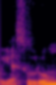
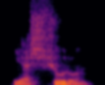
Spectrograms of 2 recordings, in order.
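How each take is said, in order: First: Yeshurun with a plain s instead of sh; pronunciación española. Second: Yeshurun with a clear hushed sh; pronunciación hebrea. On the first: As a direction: say Yeshurun the Spanish way, as Yesurún. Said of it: "como dice en español". (Yeshurun a la española, con s) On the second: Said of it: "en hebreo es sh". (Yeshurun a la hebrea, con sh marcada) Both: Shown as a demonstration.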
